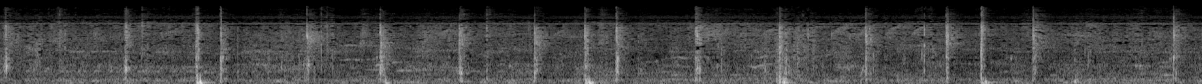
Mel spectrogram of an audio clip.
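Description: Digging bar jabbed again and again into damp clay soil to dig out a post hole: a dull thud about every second, with lighter knocks and soil scraping between them.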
